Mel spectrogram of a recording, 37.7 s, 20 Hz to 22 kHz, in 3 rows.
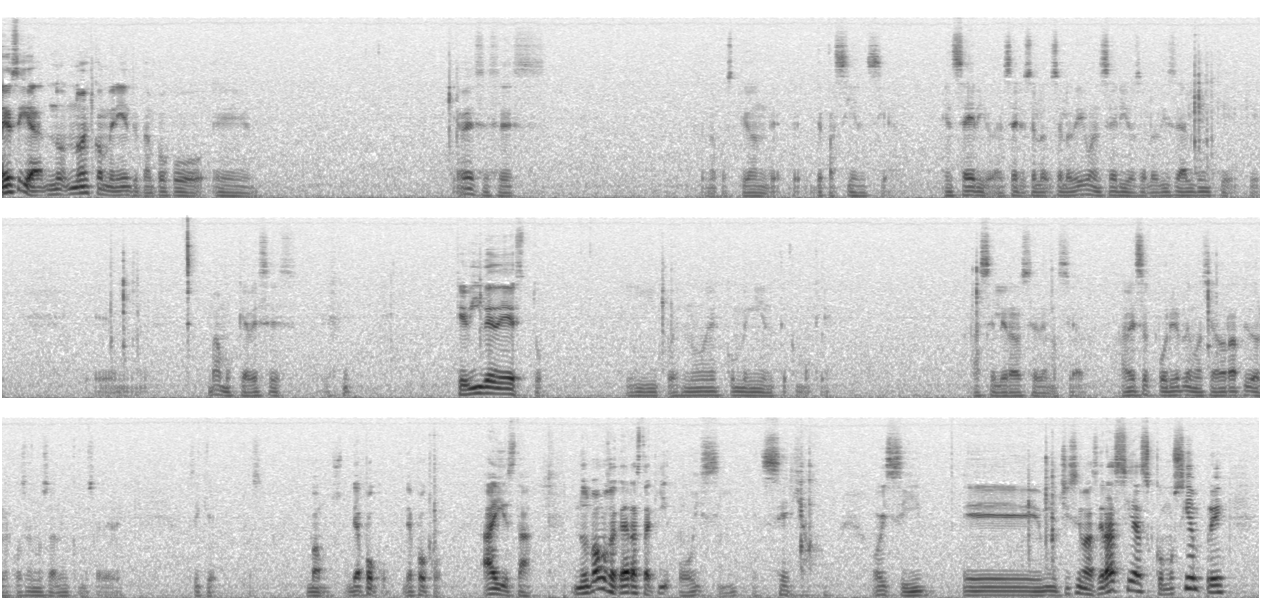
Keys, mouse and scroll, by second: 0.3 g, 3.1 click, 3.9 s, 7.7 click, 8.2-8.6 scroll down 2, 9.5 scroll up 2, 11.7 alt+Tab, 13.5 alt+Tab, 14.0-14.3 scroll down 2, 14.5 scroll up 2, 16.8 s, 17.9 click, 18.7 g, 19.9 click, 20.3-22.7 middle drag, 23.1 scroll up 2, 23.2 scroll down 2, 23.6 middle click, 24.1 Tab, 24.4 scroll down 2, 24.7 click, 25.4 right click, 26.6 click, 27.1 scroll down 1, 27.3 click, 28.9 KP_3, 30.5-31.2 scroll down 3, 31.4-32.1 scroll up 4, 32.6 KP_0, 35.1 ctrl+s, 35.6 click.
